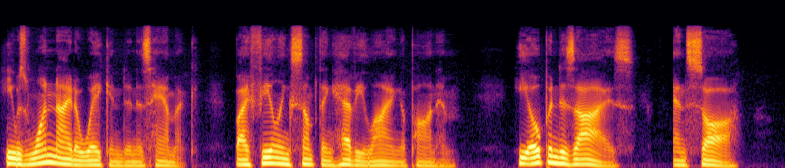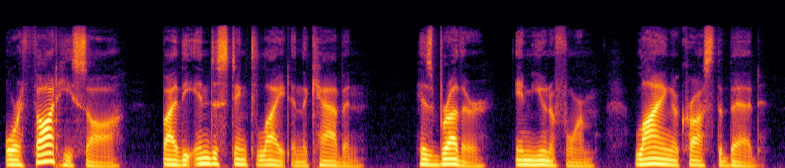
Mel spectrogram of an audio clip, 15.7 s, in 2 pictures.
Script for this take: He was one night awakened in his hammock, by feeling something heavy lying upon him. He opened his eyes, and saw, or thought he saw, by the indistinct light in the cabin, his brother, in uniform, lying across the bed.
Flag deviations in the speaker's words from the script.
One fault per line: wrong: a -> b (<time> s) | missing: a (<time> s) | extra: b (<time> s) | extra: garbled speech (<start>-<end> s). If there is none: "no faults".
no faults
